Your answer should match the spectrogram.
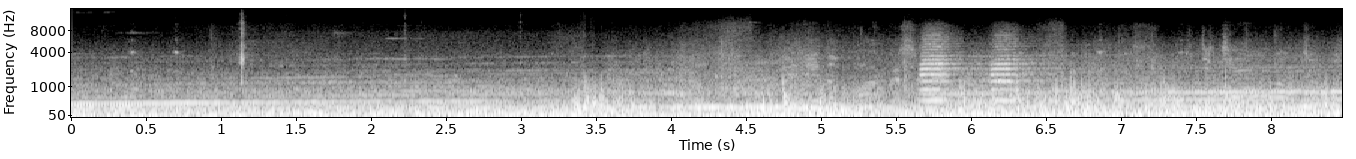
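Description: Cabin noise of a small passenger vehicle driving in city traffic: a steady low rumble with a whine that slowly rises in pitch as it speeds up. A vehicle horn toots twice, quickly, about six seconds in.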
